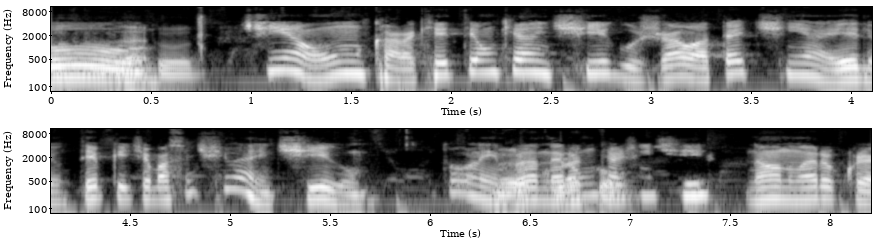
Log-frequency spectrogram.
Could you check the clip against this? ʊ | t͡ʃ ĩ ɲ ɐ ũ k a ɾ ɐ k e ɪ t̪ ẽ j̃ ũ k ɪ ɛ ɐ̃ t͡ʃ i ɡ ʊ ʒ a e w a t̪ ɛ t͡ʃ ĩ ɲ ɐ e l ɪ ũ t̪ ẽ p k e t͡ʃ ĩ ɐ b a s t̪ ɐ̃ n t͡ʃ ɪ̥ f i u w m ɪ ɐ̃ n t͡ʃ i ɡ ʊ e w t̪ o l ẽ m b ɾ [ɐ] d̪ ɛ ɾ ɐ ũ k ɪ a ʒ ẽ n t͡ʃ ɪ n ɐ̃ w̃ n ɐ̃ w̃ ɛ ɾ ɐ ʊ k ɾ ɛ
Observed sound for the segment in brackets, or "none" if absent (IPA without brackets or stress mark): ɐ̃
